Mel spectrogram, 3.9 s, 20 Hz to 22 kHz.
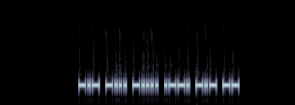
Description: Morse code, heard as a keyed tone, about 40 wpm, 700 Hz. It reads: KB6PKM
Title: USA Call Signs - 6 Characters - 3x Character Spacing - 40wpm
